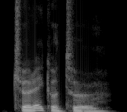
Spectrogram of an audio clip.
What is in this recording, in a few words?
black seed in istanbul turkish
